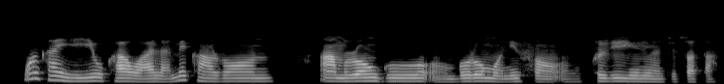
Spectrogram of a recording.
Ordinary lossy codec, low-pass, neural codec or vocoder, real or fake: none; 3.6 kHz; none; real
